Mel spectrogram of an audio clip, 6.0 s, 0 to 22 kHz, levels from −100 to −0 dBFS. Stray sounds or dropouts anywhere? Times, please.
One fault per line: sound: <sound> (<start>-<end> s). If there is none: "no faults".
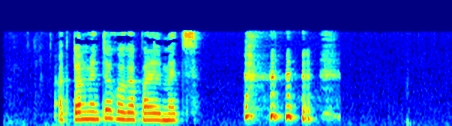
sound: laugh (3.2-4.5 s)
